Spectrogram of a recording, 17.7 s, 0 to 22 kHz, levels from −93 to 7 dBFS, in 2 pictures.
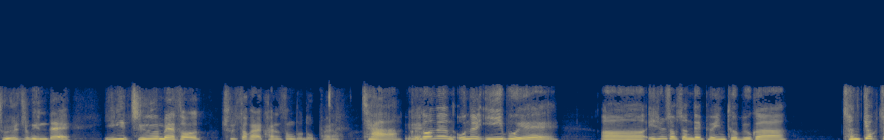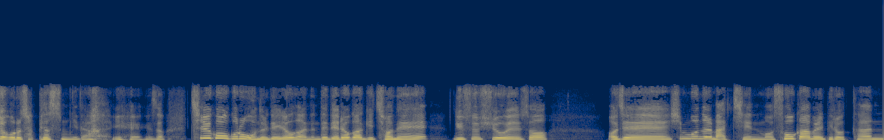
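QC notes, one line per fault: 1.57–1.59 s and 5.11 s, lost packet rebuilt from error correction: each is a 20 ms patch that turns rougher and noisier with no gap. A packet was lost, and the decoder filled in with the lower-quality Opus in-band FEC copy carried by the next packet.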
